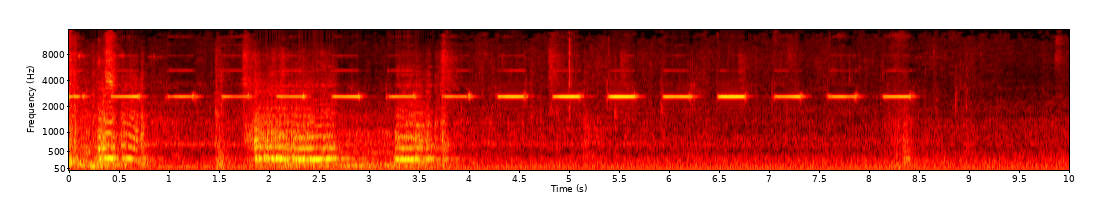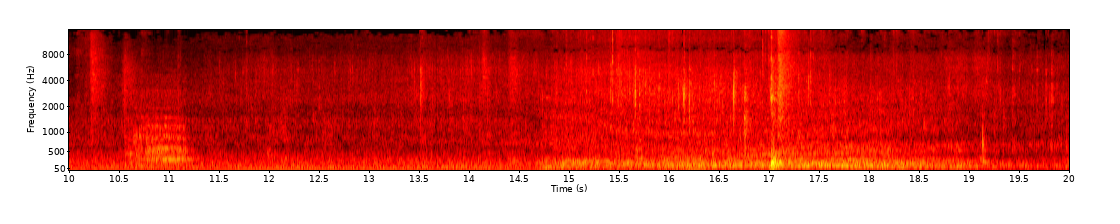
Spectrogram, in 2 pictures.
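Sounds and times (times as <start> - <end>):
reversing alarm beeping: 0.0 - 8.6.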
